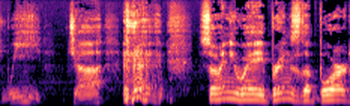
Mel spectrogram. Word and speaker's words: Ouija: to this movie I now learned it's not pronounced Ouija it's pronounced we Hey so anyway brings the board out and he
